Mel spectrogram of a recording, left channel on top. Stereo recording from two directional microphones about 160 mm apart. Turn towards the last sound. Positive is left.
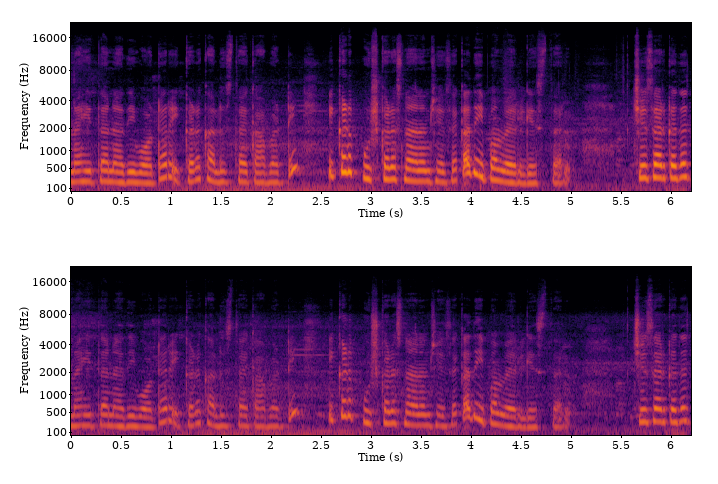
turn(degrees=25)  # may be behind; listen again after turning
